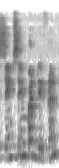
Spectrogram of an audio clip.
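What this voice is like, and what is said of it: Put-on Indian accent. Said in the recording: “That's as far as my Indian accent will go today.”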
